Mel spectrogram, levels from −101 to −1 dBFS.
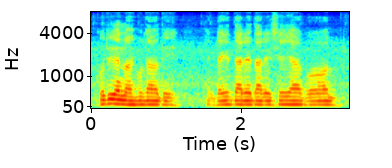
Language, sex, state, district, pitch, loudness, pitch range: Chakma, male, Tripura, Dhalai, 120 Hz, -17 LUFS, 115-125 Hz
